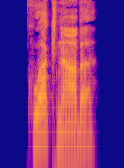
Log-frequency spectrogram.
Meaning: 1. choirboy 2. harmless, naive or innocent person
- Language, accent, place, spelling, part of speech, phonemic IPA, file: German, Germany, Berlin, Chorknabe, noun, /ˈkoːɐ̯ˌknaːbə/, De-Chorknabe.ogg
